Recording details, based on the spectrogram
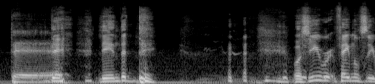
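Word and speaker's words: Dégh: The GH is silent, it's just Dig.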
